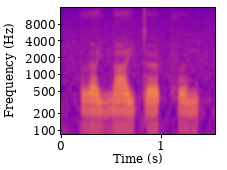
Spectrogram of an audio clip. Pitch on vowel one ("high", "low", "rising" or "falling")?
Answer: low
